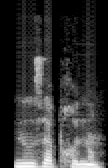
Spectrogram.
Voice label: "nous apprenons", frances

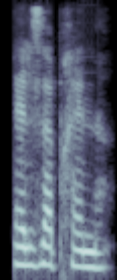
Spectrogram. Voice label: "elles apprennent", frances

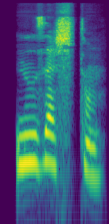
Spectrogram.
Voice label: "nous achetons", frances

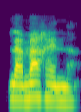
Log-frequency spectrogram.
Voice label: "la marraine", frances; familia

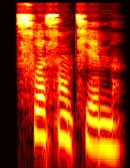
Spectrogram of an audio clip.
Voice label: "soixantieme", frances

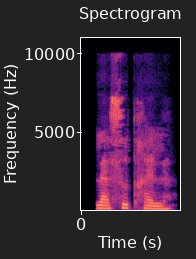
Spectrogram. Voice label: "la sauterelle", frances

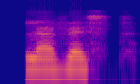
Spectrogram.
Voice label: "la veste", frances; ropa

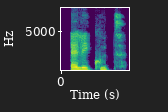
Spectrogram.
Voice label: "elle ecoute", frances

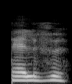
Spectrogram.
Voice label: "elle veut", frances

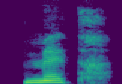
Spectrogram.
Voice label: "mettre", frances

